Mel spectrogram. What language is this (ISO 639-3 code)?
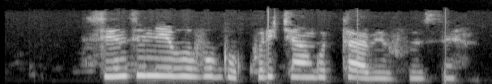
kin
